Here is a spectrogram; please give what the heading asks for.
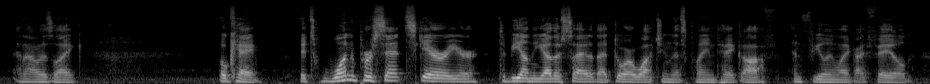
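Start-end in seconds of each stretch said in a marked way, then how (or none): none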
